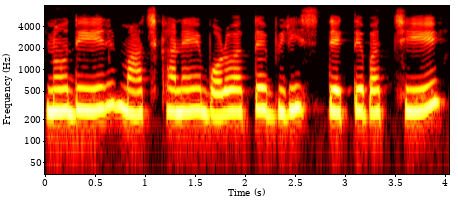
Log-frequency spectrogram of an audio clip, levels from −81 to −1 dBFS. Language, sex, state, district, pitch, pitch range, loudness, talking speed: Bengali, female, West Bengal, Cooch Behar, 265 Hz, 260-280 Hz, -15 LUFS, 105 wpm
